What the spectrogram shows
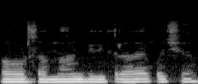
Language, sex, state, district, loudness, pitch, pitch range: Hindi, male, Uttar Pradesh, Jyotiba Phule Nagar, -13 LUFS, 120 Hz, 120-125 Hz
